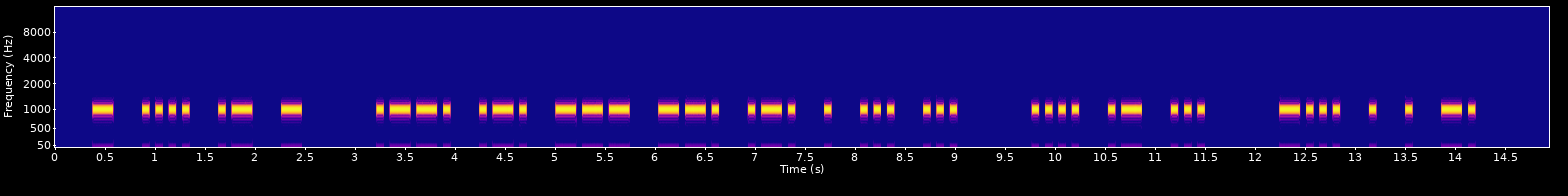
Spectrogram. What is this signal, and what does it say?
Morse code, heard as a keyed tone, about 18 wpm, spaced as for 15 wpm, 1000 Hz. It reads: THAT PROGRESS HAS BEEN
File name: qotdfiles / 15wpm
